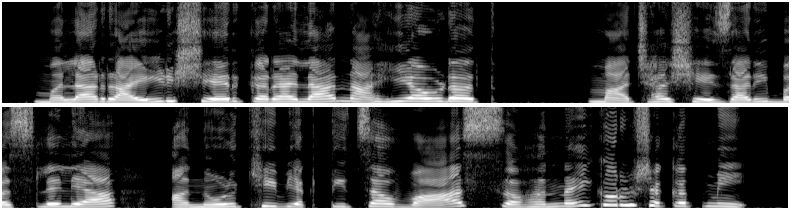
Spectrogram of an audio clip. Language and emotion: Marathi, disgusted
